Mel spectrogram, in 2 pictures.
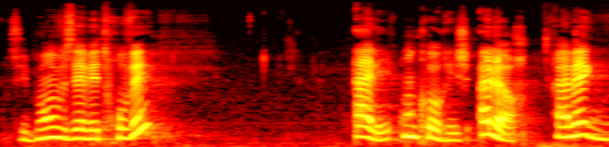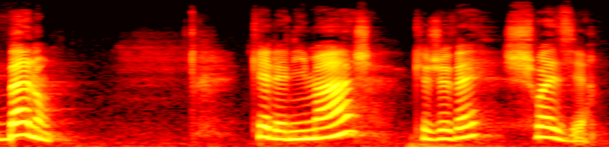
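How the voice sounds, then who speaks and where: A woman teacher with a French accent leads a recorded phonics lesson for young children, pronouncing each word slowly and clearly, asking gentle questions and praising the answers. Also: on the high side, animated. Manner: slow, clearly articulated, patient, coaxing questions and praise. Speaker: kindergarten teacher.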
